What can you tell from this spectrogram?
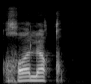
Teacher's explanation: خلق آخر پہ قاف قلقلہ ہوگا قاف پہ۔ خا زبر خا، لام زبر لا، قاف لام زبر قل، خلقل۔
